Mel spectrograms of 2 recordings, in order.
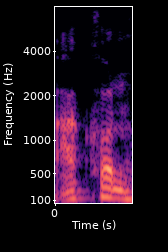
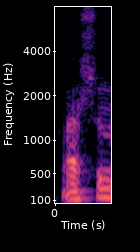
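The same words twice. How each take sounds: First: The middle consonant is a kh-like sound. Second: The middle consonant is a plain s sound. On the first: The speaker calls it right. "খৰ দৰে হ'ব আসন" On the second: The speaker calls it wrong. "আসন নহ'ব"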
